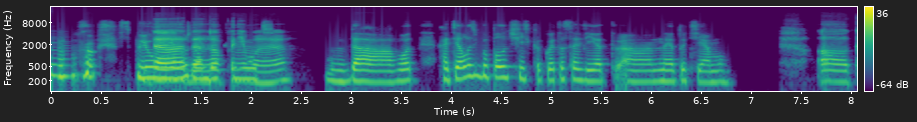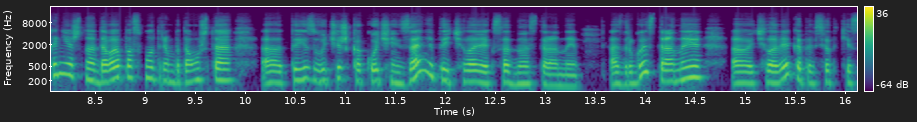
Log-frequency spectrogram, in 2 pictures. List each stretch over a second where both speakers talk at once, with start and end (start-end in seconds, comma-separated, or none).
0.8-2.2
